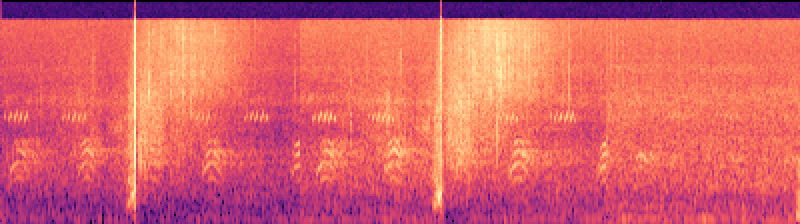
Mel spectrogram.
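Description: Two sharp strikes of a sand wedge into bunker sand about three seconds apart, each followed by a brief hiss of sand spray. This is a buried-lie ("fried egg") bunker shot played with the clubface closed so the toe cuts into the sand.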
